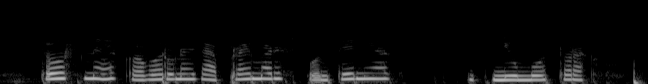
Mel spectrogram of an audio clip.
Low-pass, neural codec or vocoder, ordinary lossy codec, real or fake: 3.6 kHz; none; none; real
